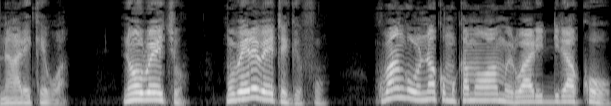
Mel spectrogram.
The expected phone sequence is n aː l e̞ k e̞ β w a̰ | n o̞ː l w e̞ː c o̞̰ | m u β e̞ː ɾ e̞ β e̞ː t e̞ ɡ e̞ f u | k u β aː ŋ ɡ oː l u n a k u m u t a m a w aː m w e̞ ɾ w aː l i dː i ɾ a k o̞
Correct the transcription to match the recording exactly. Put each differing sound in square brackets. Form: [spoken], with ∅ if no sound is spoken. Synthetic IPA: n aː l e̞ k e̞ β w a̰ | n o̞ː l w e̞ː c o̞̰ | m u β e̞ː ɾ e̞ β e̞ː t e̞ ɡ e̞ f u | k u β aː ŋ ɡ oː l u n a k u m u [k] a m a w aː m w e̞ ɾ w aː l i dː i ɾ a k o̞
